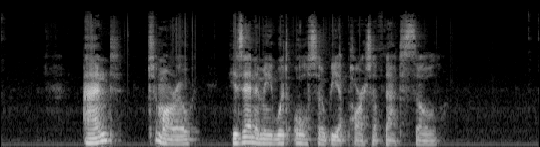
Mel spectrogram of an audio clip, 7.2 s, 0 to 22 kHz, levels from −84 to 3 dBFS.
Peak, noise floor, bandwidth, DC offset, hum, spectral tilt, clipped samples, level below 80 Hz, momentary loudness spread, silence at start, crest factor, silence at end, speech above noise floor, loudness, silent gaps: 0 dBFS; -58 dBFS; 15 kHz; under 0.1%; none; -5 dB/octave; under 0.1%; -56 dBFS; 13 LU; 1.1 s; 22 dB; 1.35 s; 38 dB; -21 LUFS; none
